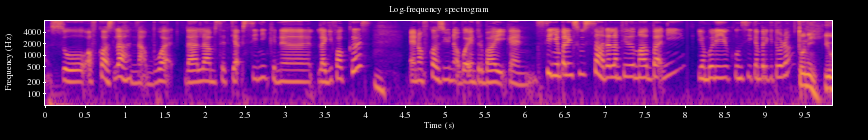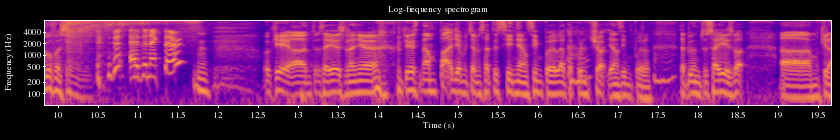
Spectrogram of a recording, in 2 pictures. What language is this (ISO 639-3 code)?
msa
